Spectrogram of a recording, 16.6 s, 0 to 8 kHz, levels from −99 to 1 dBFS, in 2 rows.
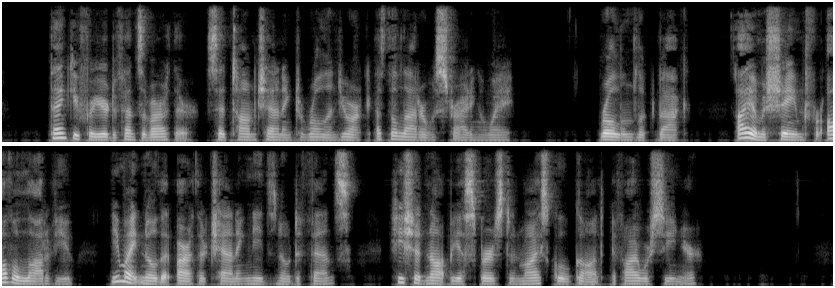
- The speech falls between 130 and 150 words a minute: No, average, 190 wpm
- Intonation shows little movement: Yes, narrow, 1.8 semitones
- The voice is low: No, medium, 155 Hz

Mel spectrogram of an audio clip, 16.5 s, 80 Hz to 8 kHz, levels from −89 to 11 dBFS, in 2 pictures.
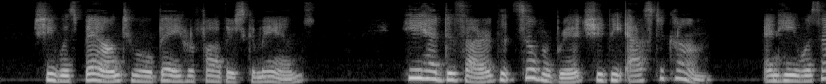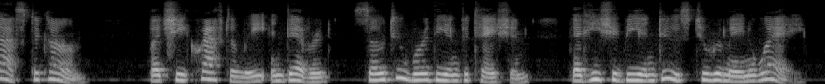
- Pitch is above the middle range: Yes, high, 205 Hz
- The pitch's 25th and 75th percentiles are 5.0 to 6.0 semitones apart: No, average, 4.1 semitones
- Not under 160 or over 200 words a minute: No, average, 150 wpm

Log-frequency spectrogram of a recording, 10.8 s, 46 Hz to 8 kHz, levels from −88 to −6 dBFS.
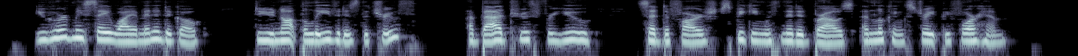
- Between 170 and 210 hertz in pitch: Yes, medium, 185 Hz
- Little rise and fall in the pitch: Yes, narrow, 2.3 semitones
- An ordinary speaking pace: Yes, average, 180 wpm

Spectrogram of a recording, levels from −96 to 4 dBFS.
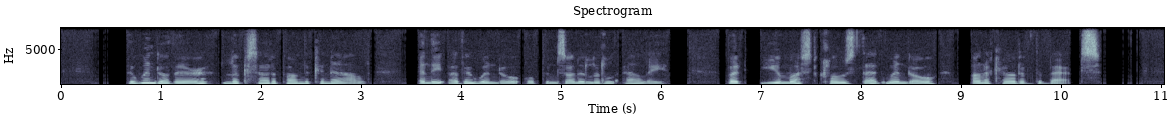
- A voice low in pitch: No, medium, 155 Hz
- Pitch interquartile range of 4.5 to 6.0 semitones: Yes, wide, 5.4 semitones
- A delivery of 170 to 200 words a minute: No, average, 160 wpm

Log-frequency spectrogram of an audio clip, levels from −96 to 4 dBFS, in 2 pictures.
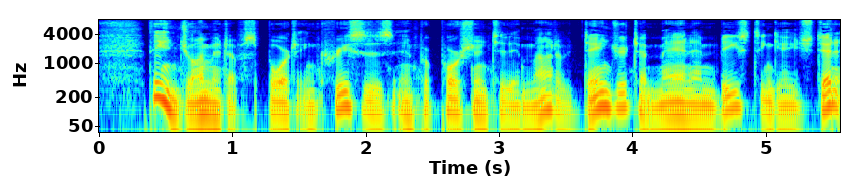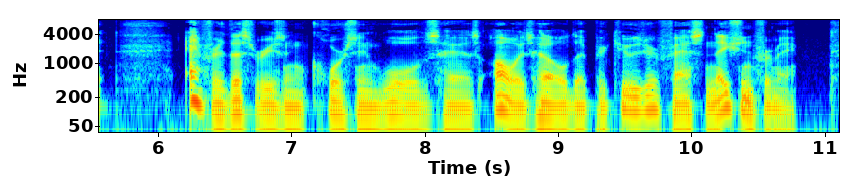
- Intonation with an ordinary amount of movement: No, wide, 6.6 semitones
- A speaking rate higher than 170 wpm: Yes, average, 180 wpm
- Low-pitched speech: Yes, very low, 75 Hz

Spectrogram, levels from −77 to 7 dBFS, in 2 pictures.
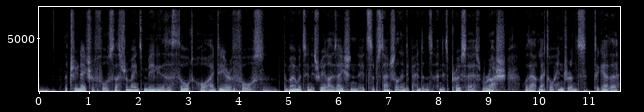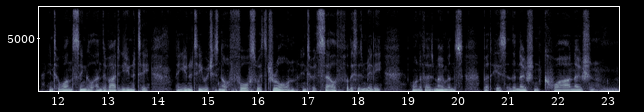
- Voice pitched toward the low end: Yes, very low, 95 Hz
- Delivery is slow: No, average, 155 wpm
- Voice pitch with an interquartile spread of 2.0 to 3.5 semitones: Yes, narrow, 2.5 semitones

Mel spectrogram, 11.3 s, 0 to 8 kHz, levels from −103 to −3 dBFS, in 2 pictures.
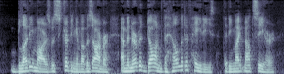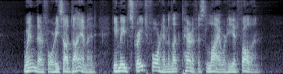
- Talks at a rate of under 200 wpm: No, fast, 205 wpm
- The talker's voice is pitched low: Yes, low, 120 Hz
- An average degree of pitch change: Yes, average, 4.3 semitones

